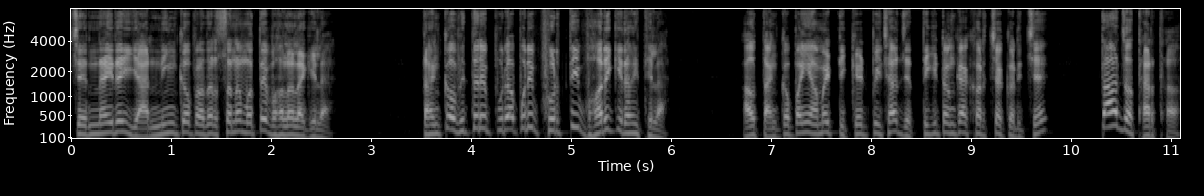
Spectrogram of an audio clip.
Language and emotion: Odia, happy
